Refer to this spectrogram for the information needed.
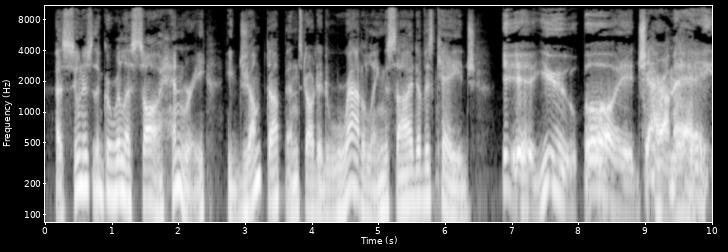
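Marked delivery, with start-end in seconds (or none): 6.8-10.0 snarling, stretching the word "you". The gorilla, rattling his cage at the boy Henry, snarled. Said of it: "he snarled".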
